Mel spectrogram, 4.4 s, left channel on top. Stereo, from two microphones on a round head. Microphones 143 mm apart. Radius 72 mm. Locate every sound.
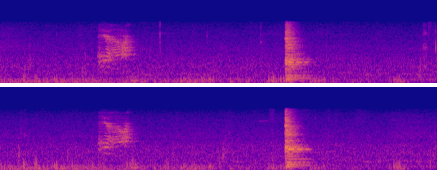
1.0 s laughter: 50° left (ahead or behind), 1.9 m
2.9 s a snare drum: 45° right (ahead or behind), 0.6 m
